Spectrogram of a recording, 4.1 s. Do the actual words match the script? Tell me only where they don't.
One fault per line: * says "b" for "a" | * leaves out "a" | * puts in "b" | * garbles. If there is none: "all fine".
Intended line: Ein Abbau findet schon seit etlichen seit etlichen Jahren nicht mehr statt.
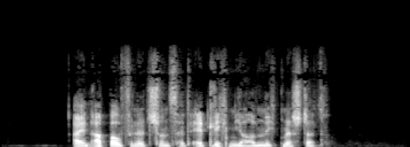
* leaves out "seit etlichen"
